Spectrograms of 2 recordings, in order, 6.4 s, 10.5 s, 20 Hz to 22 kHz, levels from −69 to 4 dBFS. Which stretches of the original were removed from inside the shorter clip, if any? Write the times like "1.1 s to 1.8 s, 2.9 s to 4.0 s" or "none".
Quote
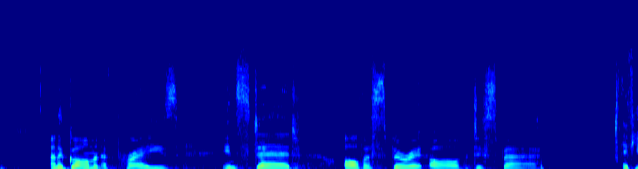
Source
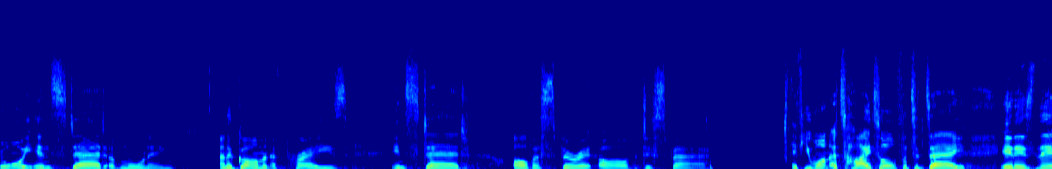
none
